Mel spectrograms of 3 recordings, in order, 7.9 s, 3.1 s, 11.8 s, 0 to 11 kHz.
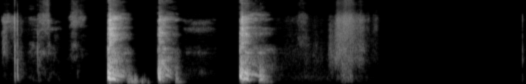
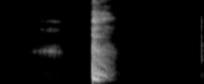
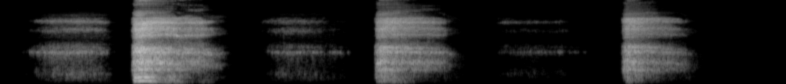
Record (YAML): three_cough_length: 7.9 s
three_cough_amplitude: 32768
three_cough_signal_mean_std_ratio: 0.25
cough_length: 3.1 s
cough_amplitude: 32768
cough_signal_mean_std_ratio: 0.19
exhalation_length: 11.8 s
exhalation_amplitude: 32759
exhalation_signal_mean_std_ratio: 0.35
survey_phase: beta (2021-08-13 to 2022-03-07)
age: 45-64
gender: Male
wearing_mask: 'No'
symptom_none: true
smoker_status: Never smoked
respiratory_condition_asthma: false
respiratory_condition_other: false
recruitment_source: REACT
submission_delay: 2 days
covid_test_result: Negative
covid_test_method: RT-qPCR
influenza_a_test_result: Negative
influenza_b_test_result: Negative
